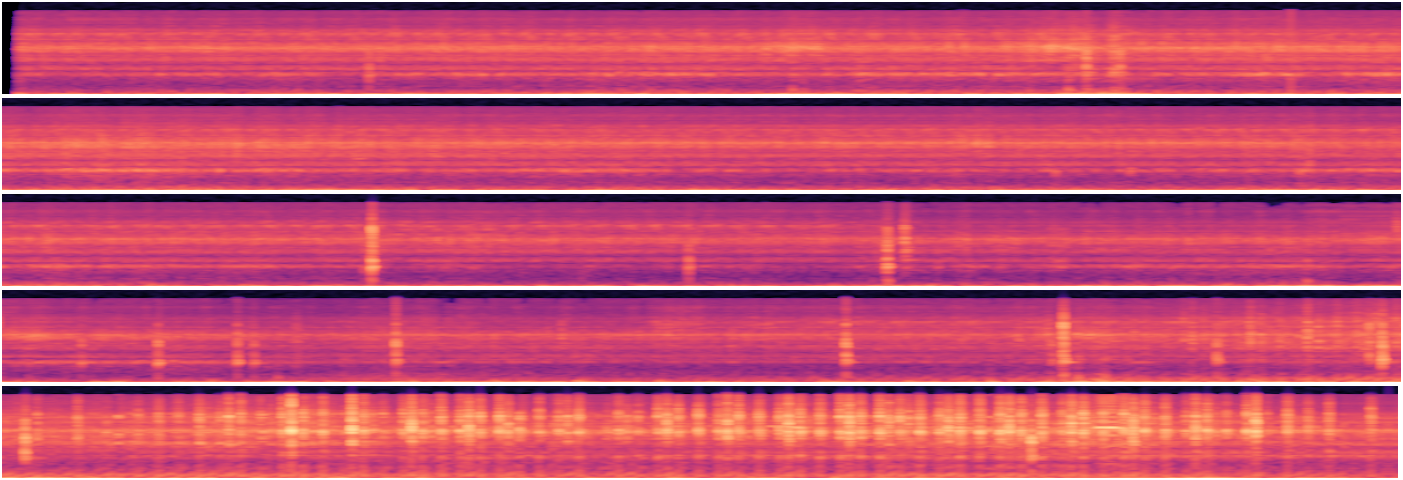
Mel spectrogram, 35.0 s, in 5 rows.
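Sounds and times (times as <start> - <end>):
motor vehicle engine: 0.1 - 20.1, 21.0 - 34.9
traffic: 0.1 - 34.9
wind noise on microphone: 0.4 - 34.9
bike clicks and rattles: 25.1 - 34.9.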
